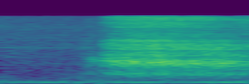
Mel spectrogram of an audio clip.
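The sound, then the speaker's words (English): A deep breath taken during an emotional freedom tapping session, a short, airy rush of air that starts partway in and stays strong and steady to the end. “And then take a deep breath.”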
